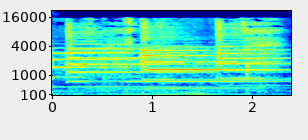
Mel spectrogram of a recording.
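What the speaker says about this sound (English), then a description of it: "The moment the bell rings out, a collective sigh of relief comes from everybody." A school bell rings in the visual novel Katawa Shoujo, sustained, clear metallic tones with several fresh strikes layered over a steady low hum, close and fairly loud with no talking.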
